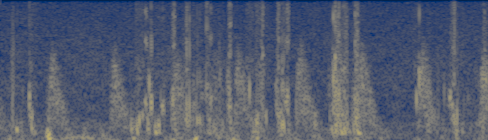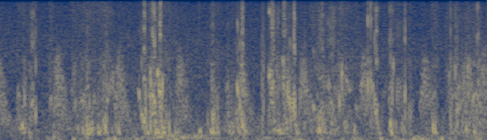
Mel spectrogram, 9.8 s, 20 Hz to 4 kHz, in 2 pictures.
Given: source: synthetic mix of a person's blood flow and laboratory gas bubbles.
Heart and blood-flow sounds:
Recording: Doppler ultrasound of blood flow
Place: subclavian vein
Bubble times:
0.13-0.39 s: bubbles
1.28-1.68 s: bubbles
1.70-1.80 s: bubbles
1.84-2.35 s: bubbles
2.46-2.71 s: bubbles
2.75-2.92 s: bubbles
3.11-3.21 s: bubbles
3.26-3.67 s: bubbles
4.12-4.24 s: bubbles
4.26-4.32 s: bubbles
4.42-4.90 s: bubbles
5.04-5.28 s: bubbles
5.36-5.43 s: bubbles
5.60-6.12 s: bubbles
6.23-6.73 s: bubbles
6.87-7.39 s: bubbles
7.55-7.90 s: bubbles
7.97-8.49 s: bubbles
8.52-9.04 s: bubbles
9.18-9.29 s: bubbles
9.33-9.71 s: bubbles
From the record:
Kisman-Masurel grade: 233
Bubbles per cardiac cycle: several, 3 to 8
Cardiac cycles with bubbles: 50 to 99%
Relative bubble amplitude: loud (0.450 to 0.775)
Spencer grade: 3 (all of the cardiac periods contain showers or single bubble signals, but not dominating or overriding the cardiac motion signals)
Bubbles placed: anywhere in the cardiac cycle

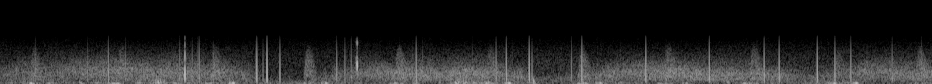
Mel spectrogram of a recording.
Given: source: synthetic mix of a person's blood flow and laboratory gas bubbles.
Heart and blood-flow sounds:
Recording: Doppler ultrasound of blood flow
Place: subclavian vein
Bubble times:
3.54-3.62 s: bubbles
From the record:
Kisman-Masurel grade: 123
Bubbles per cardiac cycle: 1 to 2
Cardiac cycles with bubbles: 10 to 50%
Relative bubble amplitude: loud (0.450 to 0.775)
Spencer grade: 2 (many but less than half of the cardiac periods contain bubble signals, singularly or in groups)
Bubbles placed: anywhere in the cardiac cycle

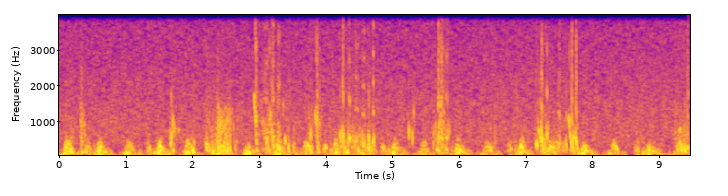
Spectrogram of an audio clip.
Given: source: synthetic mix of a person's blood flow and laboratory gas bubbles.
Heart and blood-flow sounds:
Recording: Doppler ultrasound of blood flow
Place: precordium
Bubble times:
0.09-0.28 s: bubbles
0.34-0.46 s: bubbles
1.68-1.84 s: bubbles
1.99-2.11 s: bubbles
2.21-2.71 s: bubbles
2.94-3.58 s: bubbles
3.76-3.98 s: bubbles
4.21-4.81 s: bubbles
5.25-5.39 s: bubbles
5.63-5.90 s: bubbles
7.15-7.84 s: bubbles
9.27-9.47 s: bubbles
From the record:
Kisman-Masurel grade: 232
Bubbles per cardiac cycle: several, 3 to 8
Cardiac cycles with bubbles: 50 to 99%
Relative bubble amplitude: moderate (0.250 to 0.450)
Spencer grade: 3 (all of the cardiac periods contain showers or single bubble signals, but not dominating or overriding the cardiac motion signals)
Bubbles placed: only in the low amplitude regions of the cardiac cycle

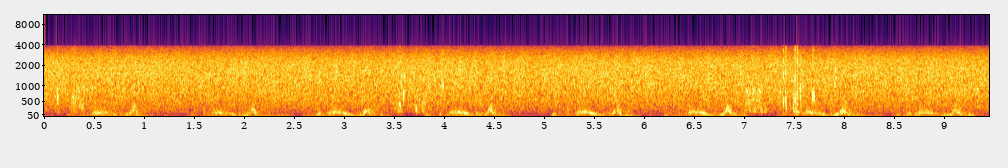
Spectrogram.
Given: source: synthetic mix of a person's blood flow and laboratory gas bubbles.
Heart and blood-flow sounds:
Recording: Doppler ultrasound of blood flow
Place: precordium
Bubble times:
0.09-0.17 s: bubbles
0.26-0.41 s: bubbles
3.49-3.90 s: bubbles
3.96-4.01 s: bubbles
6.98-7.24 s: bubbles
7.35-7.61 s: bubbles
7.65-7.73 s: bubbles
From the record:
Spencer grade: 2 (many but less than half of the cardiac periods contain bubble signals, singularly or in groups)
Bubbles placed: only in the low amplitude regions of the cardiac cycle

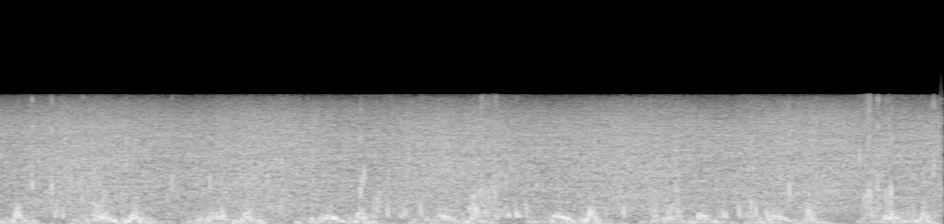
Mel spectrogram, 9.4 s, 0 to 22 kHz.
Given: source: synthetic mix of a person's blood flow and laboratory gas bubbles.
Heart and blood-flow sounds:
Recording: Doppler ultrasound of blood flow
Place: precordium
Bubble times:
0.33-0.40 s: bubbles
0.53-0.69 s: bubbles
0.79-1.13 s: bubbles
1.70-1.83 s: bubbles
2.11-2.18 s: bubbles
2.22-2.33 s: bubbles
2.81-2.93 s: bubbles
3.58-3.97 s: bubbles
3.99-4.15 s: bubbles
4.21-4.29 s: bubbles
4.70-5.36 s: bubbles
6.24-6.31 s: bubbles
6.51-6.88 s: bubbles
7.23-7.33 s: bubbles
7.39-7.76 s: bubbles
7.90-7.97 s: bubbles
8.61-9.24 s: bubbles
9.35-9.40 s: bubbles
From the record:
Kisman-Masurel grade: 242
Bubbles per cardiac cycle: several, 3 to 8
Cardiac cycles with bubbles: 100%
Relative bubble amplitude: moderate (0.250 to 0.450)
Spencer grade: 3 (all of the cardiac periods contain showers or single bubble signals, but not dominating or overriding the cardiac motion signals)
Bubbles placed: only in the low amplitude regions of the cardiac cycle

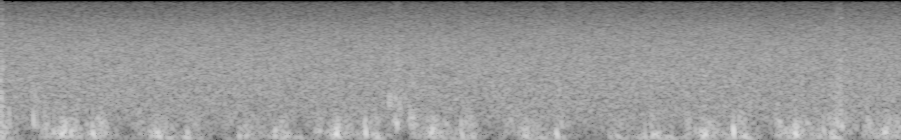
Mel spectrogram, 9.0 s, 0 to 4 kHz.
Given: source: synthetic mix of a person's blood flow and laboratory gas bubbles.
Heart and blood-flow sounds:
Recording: Doppler ultrasound of blood flow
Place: precordium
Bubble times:
0.00-0.12 s: bubbles
0.30-0.41 s: bubbles
3.86-4.16 s: bubbles
5.57-5.65 s: bubbles
8.27-8.57 s: bubbles
From the record:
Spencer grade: 2 (many but less than half of the cardiac periods contain bubble signals, singularly or in groups)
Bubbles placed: anywhere in the cardiac cycle

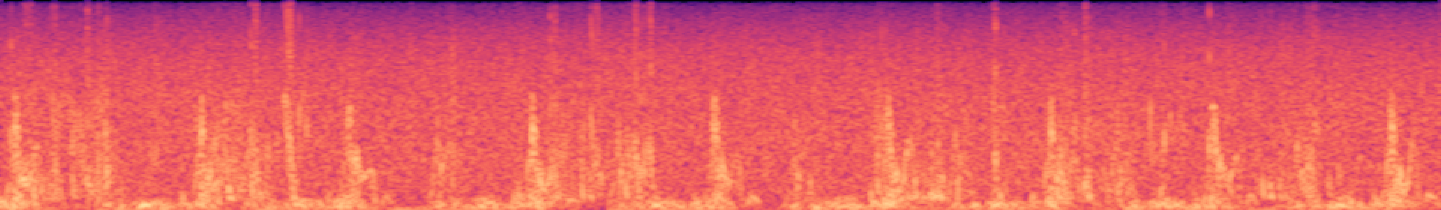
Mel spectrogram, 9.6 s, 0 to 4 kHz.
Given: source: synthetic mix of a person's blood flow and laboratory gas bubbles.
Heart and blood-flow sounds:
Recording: Doppler ultrasound of blood flow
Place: precordium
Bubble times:
0.05-0.76 s: bubbles
0.98-1.06 s: bubbles
1.27-2.08 s: bubbles
3.42-3.53 s: bubbles
3.57-4.41 s: bubbles
5.80-6.42 s: bubbles
6.59-6.73 s: bubbles
7.00-7.60 s: bubbles
7.64-7.84 s: bubbles
8.03-8.11 s: bubbles
8.17-8.25 s: bubbles
8.36-8.96 s: bubbles
From the record:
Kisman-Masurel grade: 332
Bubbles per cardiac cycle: rolling drumbeat, 9 or more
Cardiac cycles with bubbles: 50 to 99%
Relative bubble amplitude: moderate (0.250 to 0.450)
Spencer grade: 3 (all of the cardiac periods contain showers or single bubble signals, but not dominating or overriding the cardiac motion signals)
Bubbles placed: anywhere in the cardiac cycle

